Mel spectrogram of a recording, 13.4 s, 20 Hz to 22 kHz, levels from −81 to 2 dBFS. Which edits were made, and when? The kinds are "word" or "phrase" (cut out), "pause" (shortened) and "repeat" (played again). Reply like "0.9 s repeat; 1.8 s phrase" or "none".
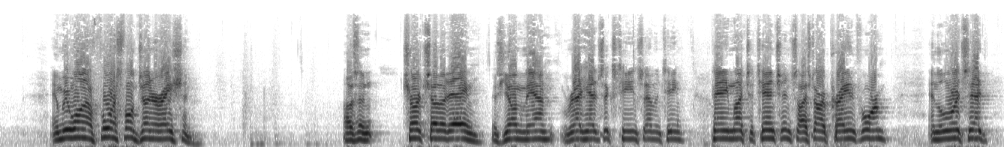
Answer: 6.5 s pause; 8.0 s phrase; 9.5 s word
